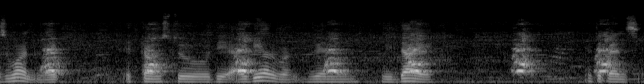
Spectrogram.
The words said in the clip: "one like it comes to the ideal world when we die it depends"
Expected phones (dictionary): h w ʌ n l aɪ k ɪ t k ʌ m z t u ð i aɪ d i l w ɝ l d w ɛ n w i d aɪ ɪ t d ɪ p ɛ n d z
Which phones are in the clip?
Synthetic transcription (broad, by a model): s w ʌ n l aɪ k ɪ t k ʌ m s t u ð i aɪ d i l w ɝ d w ɛ n w i d aɪ ɪ t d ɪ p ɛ n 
